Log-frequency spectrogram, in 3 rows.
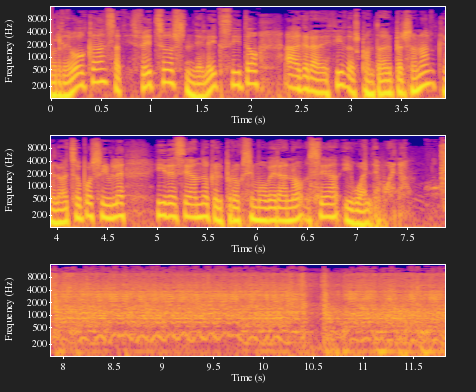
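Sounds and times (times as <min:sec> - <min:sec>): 
speech: 0:00.0 - 0:08.0
car engine cranking but failing to start: 0:07.8 - 0:11.8.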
